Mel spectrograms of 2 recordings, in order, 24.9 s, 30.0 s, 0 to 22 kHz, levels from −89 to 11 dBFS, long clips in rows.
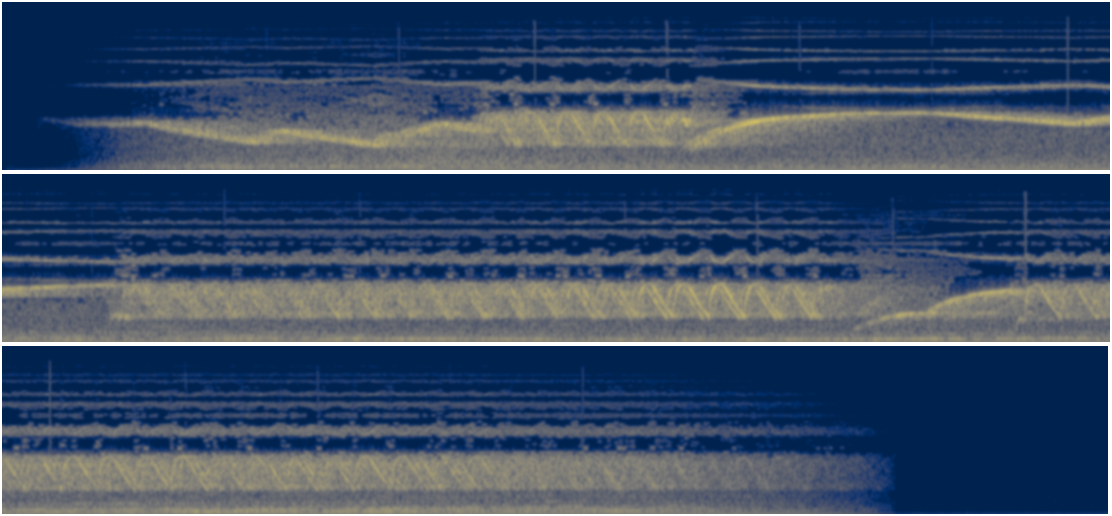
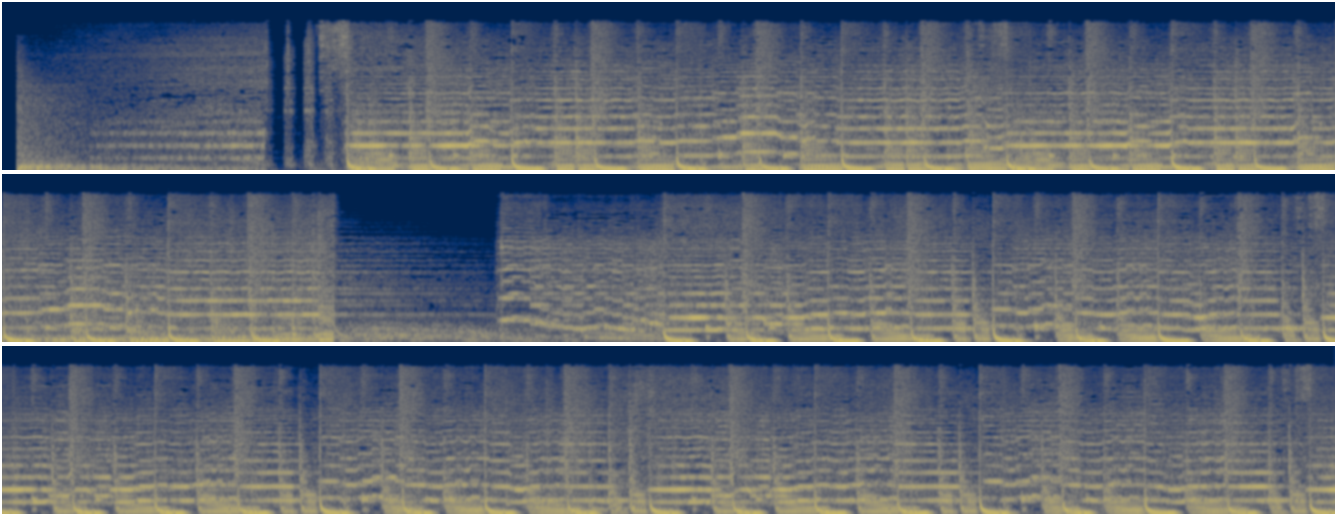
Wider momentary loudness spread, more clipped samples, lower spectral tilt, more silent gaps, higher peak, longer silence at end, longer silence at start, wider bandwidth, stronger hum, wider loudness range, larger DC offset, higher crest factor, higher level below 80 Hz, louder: about the same, 11 LU vs 10 LU; neither; second, -4.5 dB/octave vs -6 dB/octave; neither; first, 0 dBFS vs -6 dBFS; about the same, 0 s vs 0 s; about the same, 0.05 s vs 0.1 s; second, 11.5 kHz vs 14 kHz; neither; first, 9 LU vs 3 LU; first, 1% vs under 0.1%; first, 20 dB vs 10 dB; second, -38 dBFS vs -20 dBFS; about the same, -19 LUFS vs -18 LUFS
